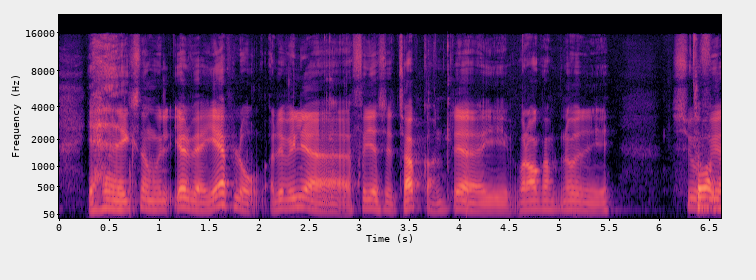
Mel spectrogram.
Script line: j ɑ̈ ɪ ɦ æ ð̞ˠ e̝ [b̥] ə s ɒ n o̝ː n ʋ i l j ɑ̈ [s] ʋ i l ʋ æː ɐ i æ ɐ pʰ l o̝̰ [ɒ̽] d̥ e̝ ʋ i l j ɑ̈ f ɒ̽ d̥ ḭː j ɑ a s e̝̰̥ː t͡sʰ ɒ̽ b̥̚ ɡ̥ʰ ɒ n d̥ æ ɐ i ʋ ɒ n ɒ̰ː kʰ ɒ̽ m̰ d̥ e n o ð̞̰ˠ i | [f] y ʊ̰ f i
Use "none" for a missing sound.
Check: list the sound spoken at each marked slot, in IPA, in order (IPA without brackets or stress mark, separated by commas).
ɡ̥, none, ɒ̽, s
